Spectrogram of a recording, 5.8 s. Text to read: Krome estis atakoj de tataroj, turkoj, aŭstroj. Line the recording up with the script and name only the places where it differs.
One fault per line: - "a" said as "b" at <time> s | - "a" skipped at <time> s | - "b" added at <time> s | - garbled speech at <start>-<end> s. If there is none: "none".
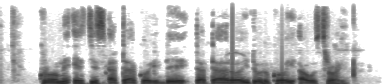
none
